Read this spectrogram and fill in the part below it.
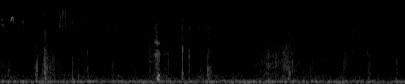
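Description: Hands scrape and grip on stone while climbing.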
